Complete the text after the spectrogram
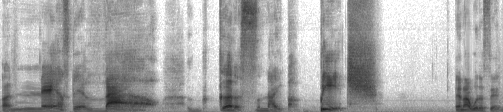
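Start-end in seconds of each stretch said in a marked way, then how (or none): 0.1-7.5 slow, loud, drawn-out Madea tirade; Madea style. Retold or imitated. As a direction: hammer every insult slowly like Madea. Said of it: "good old Madea style".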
